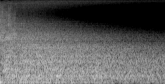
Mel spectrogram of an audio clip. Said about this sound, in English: This is an old gun. Oh, the 44 Magnum.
